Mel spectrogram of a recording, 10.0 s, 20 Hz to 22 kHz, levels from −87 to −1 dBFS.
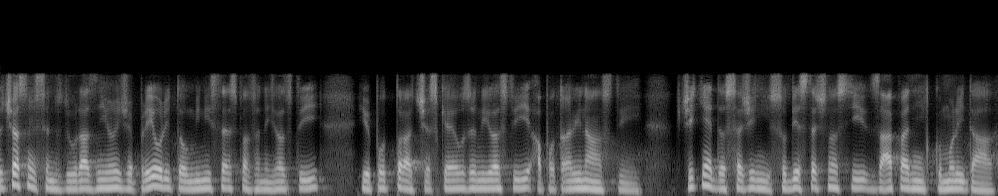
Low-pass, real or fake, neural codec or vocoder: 5.4 kHz; fake; codec, 24 kHz, 0.9 kbps, WavTokenizer, large speech release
